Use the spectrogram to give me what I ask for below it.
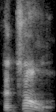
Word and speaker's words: Caton: Catone. Okay, Catone. That's how you pronounce it.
